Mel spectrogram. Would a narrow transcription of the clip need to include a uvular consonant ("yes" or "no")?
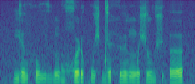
yes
